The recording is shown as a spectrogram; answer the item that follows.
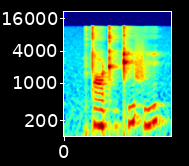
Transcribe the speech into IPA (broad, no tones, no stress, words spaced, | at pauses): tˤə˞ kʰi̤kʰi fi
